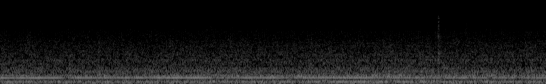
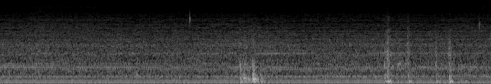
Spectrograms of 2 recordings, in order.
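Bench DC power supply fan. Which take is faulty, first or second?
second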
